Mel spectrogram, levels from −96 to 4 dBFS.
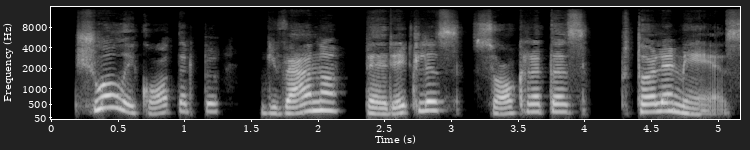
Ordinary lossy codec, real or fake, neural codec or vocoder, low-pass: AAC, 48 kbps; fake; autoencoder, 48 kHz, 128 numbers a frame, DAC-VAE, trained on Japanese speech; 14.4 kHz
